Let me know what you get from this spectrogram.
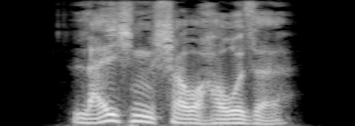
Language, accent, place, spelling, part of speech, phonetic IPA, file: German, Germany, Berlin, Leichenschauhause, noun, [ˈlaɪ̯çn̩ʃaʊ̯ˌhaʊ̯zə], De-Leichenschauhause.ogg
- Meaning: dative singular of Leichenschauhaus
